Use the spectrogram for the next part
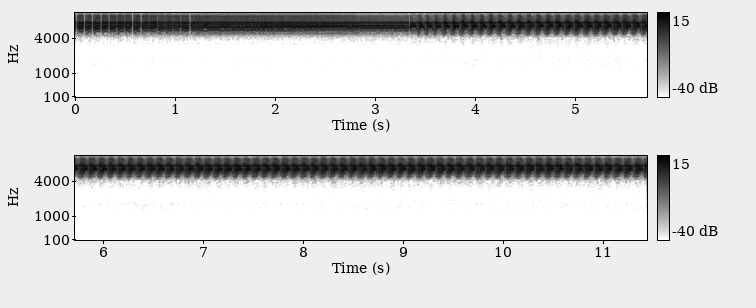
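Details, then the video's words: Summer meadow crickets on a hot day, layered into one ambience: an unbroken shrill trill, its pulsing growing quicker and more even after about three seconds, nothing else audible. "Sound of Crickets in a Hot Meadow"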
